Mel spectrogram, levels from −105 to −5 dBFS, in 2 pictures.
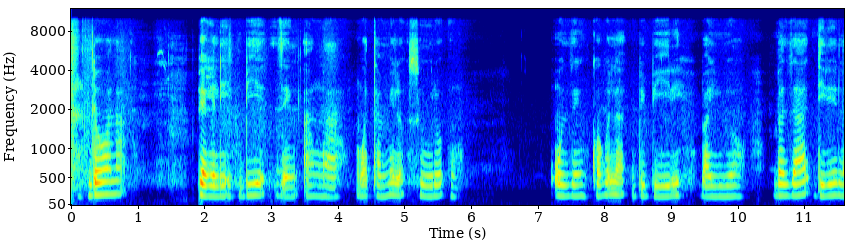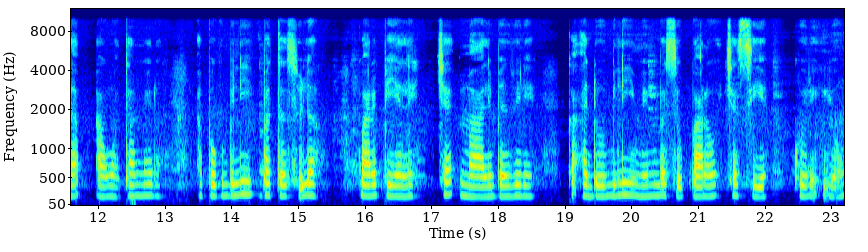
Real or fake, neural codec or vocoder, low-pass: real; none; 9.9 kHz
